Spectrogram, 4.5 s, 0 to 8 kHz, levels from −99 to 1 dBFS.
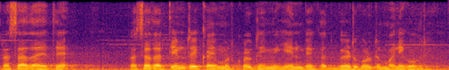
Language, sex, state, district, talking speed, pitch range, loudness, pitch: Kannada, male, Karnataka, Bellary, 175 wpm, 125-135 Hz, -14 LUFS, 130 Hz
